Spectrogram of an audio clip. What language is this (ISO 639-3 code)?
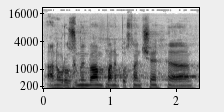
ces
